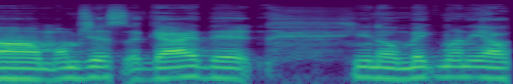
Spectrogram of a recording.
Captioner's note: sighs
